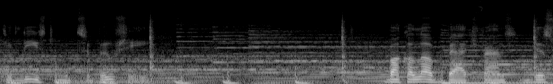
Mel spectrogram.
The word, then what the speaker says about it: Mitsubishi: Putting the two together via some quirks of Japanese pronunciation result in Mitsubishi, the three diamonds.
